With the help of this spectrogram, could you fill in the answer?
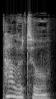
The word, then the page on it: palatal: British English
